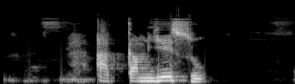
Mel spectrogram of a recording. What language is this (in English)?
Nawdm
